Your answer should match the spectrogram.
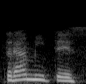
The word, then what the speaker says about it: trámite: Pues evidentemente, si es una esdrújula, usted cuente las sílabas, trámite. Son 3 sílabas. El acento cayó en la primera, quiere decir que cayó en la antepenúltima.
